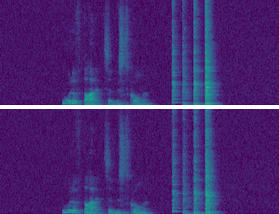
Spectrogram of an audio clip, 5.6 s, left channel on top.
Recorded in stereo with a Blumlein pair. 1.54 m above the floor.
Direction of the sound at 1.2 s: 65° left.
